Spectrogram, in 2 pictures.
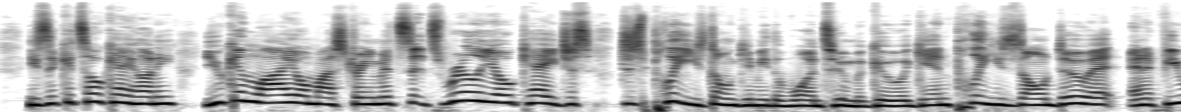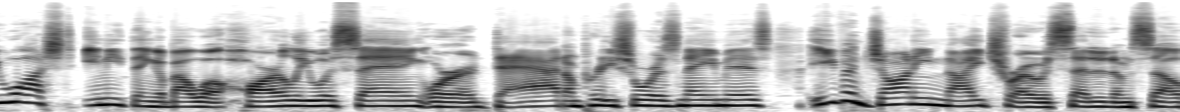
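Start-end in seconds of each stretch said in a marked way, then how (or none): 0.4-7.0 put-on scared pleading voice, pitched higher. Retelling someone storming in and screaming: imitating scared Dubs. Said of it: "Dubs was so scared".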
